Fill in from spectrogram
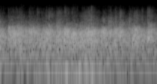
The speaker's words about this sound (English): Church, clap your hand for Jesus.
